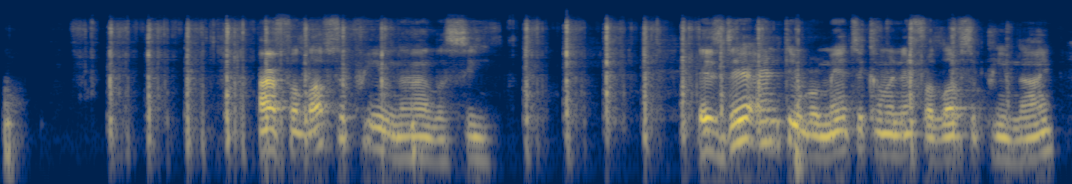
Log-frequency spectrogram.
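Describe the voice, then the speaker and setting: A man's voice: mid-range voice, expressive, measured pace, long pauses, background noise. A man with a non-native English accent and a speech impairment reads tarot live for his viewers. His voice sits in a middle range. He repeats each name and question several times as he works. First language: not English. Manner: repeats names and questions while pulling cards. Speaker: tarot reader. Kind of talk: live-stream tarot reading.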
